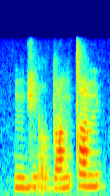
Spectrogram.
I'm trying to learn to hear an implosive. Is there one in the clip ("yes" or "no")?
no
